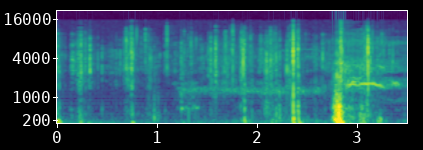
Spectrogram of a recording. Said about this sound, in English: Everyone hear the crackle of the fire?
